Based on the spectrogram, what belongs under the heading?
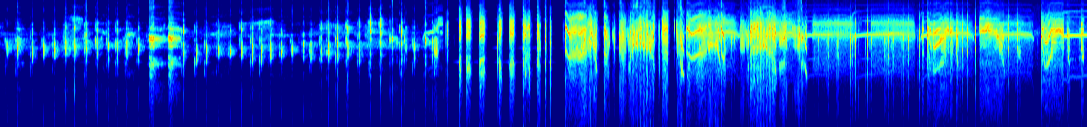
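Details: Swiftlet lure call in the "tombak raja" style, played to attract swiftlets into swiftlet houses: rapid high chirps repeated nearly twice a second, then denser overlapping buzzy twitters and trills in the second half.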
